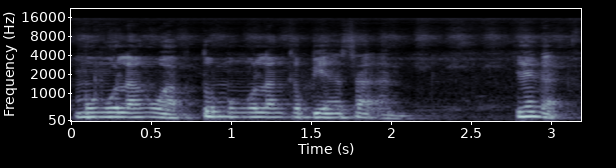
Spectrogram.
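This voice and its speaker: Man, islamic preacher, fairly high voice, playful and earnest by turns. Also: moderate pace, mellow, poor audio. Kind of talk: lively sermon.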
